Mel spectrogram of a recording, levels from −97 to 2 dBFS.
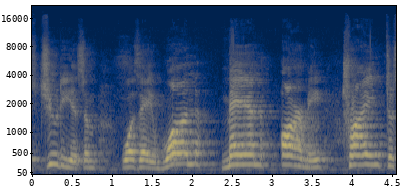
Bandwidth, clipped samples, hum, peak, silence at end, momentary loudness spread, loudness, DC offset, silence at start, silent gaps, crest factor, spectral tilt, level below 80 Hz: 13.5 kHz; under 0.1%; none; -12 dBFS; 0 s; 11 LU; -30 LUFS; under 0.1%; 0 s; none; 18 dB; -5.5 dB/octave; -80 dBFS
